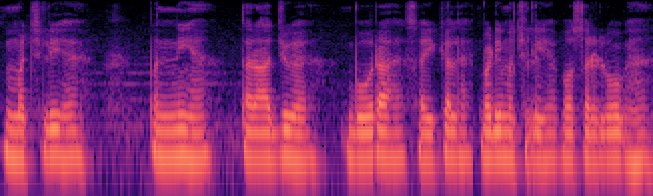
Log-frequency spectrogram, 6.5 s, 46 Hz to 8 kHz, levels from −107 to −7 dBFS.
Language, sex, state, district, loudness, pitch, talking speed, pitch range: Hindi, male, Bihar, Darbhanga, -39 LUFS, 125 Hz, 155 wpm, 120-130 Hz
